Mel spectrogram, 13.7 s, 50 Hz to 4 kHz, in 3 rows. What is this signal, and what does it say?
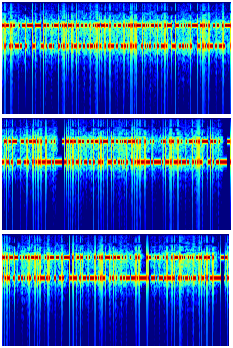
RTTY, about 45.45 baud. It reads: BATTLESHIPS UNDER CONSTRUCTION (ILLINOIS (BB-65) AND KENTUCKY (BB-66))
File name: fsk850 / battleshipnj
